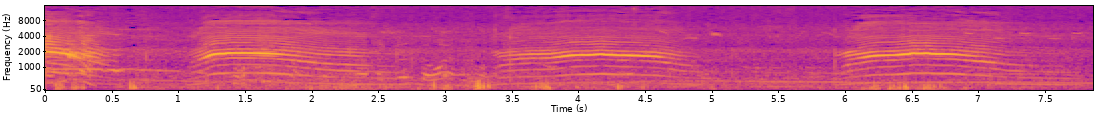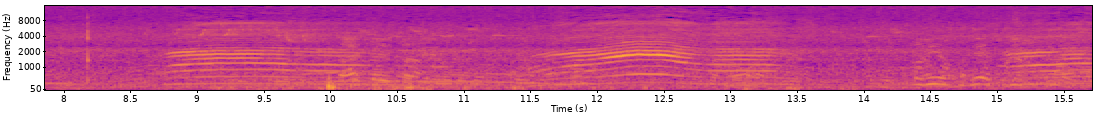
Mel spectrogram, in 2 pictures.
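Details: Male domestic cats on a street in Istanbul meowing very loudly: long wavering harmonic meows rising and falling, about five drawn-out calls spaced every two to three seconds, with a lower moaning voice between them and faint street background.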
